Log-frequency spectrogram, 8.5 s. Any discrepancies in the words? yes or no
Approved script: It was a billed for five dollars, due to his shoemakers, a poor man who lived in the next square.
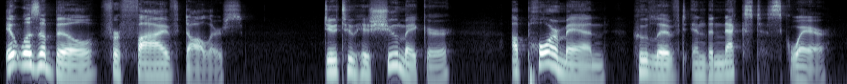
yes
